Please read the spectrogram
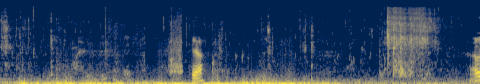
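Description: A low rumble on the microphone, then a brief splash with a hiss of spray about five seconds in as a hooked bass thrashes at the surface on a bent rod.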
